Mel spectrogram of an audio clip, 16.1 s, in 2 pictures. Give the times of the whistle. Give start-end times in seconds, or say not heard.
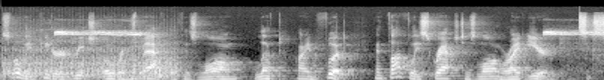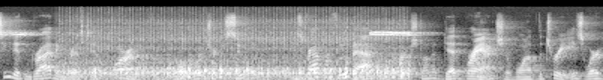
0.7-2.0, 7.2-8.5, 11.9-13.6.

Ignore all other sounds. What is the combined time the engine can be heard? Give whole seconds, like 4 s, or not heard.
7 s.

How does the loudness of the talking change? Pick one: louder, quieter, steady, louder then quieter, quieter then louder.
steady.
